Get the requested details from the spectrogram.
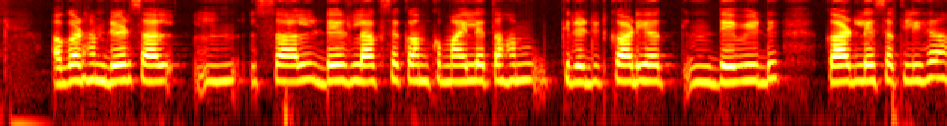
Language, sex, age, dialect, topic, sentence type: Magahi, female, 56-60, Western, banking, question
